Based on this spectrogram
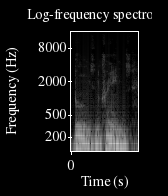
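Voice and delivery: plain reading voice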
